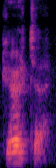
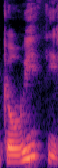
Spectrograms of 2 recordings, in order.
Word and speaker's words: Goethe: But that Goethe, it's written as OE because there's a very strange vowel in German. Normally it's an O with two dots over it.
